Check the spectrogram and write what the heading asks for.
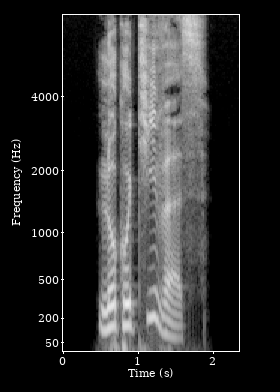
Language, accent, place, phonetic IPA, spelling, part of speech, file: German, Germany, Berlin, [ˈlokutiːvəs], lokutives, adjective, De-lokutives.ogg
- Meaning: strong/mixed nominative/accusative neuter singular of lokutiv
